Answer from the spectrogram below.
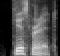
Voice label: "disrate", American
